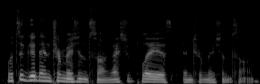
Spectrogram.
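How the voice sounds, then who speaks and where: A man's voice: mid-range voice, lively intonation, rapid-fire, gravelly, darkish tone, no room sound, studio quality. A man hosting a livestream from home, chatting casually with his cast and audience. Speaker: host of livestreamed radio drama.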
